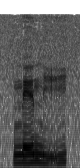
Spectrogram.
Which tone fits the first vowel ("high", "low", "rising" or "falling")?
rising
